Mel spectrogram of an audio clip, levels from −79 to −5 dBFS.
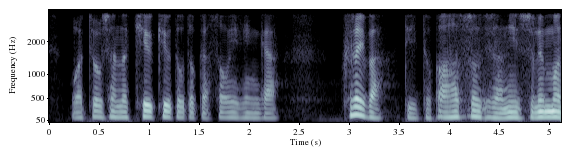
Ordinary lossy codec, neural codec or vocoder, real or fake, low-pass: none; codec, 16 kHz in and 24 kHz out, 0.4 kbps, LongCat-Audio-Codec, two codebook decoder; fake; 3.6 kHz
